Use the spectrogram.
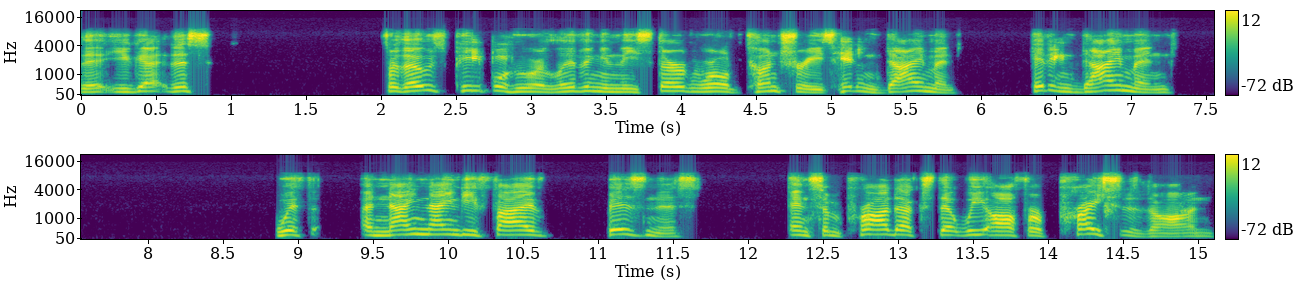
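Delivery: choked-up voice, fighting back tears. Speaker addressing the team who opened a door for them, holding back tears. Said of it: "I'm trying not to cry now".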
